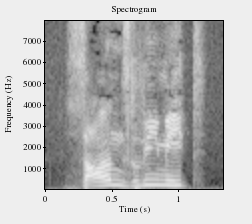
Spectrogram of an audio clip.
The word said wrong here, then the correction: sans limite: Actually, see, I messed it up. It's sans limite. – Yeah, you don't pronounce the S.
